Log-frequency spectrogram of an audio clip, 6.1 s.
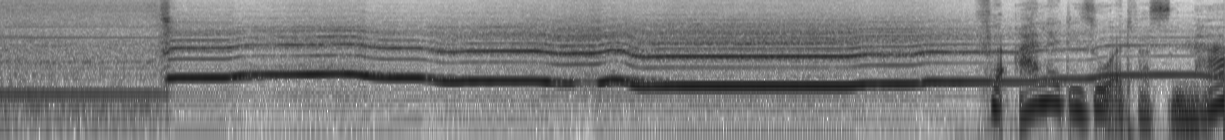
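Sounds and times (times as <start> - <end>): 
vacuum cleaner motor drone: 0.0 - 1.2
old vacuum cleaner played as a flute: 0.0 - 6.1
speech: 5.0 - 6.1.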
